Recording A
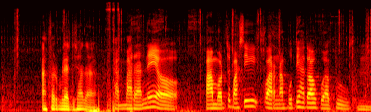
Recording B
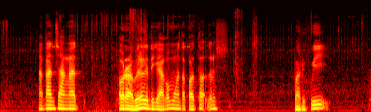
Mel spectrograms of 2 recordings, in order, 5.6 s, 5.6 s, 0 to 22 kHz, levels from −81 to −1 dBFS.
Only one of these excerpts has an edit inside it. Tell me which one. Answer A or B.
A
